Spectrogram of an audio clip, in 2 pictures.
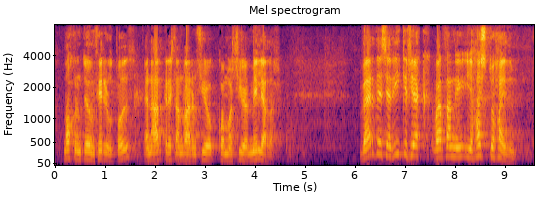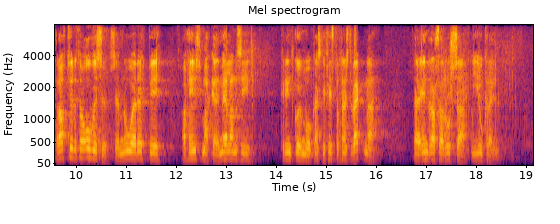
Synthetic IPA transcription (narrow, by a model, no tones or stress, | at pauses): nɔhkɾʏmt̪œːɣʏmfɪɾɪɾuːt̪̚powðʏθɛnaɾðkɾejst̪anːvaɾʏmsjœːkʰɔmasjœːmɪljaɾða̰ɾ̥ | vɛɾðɪðsɛmriːcɪfjɛhkvaɾ̥θanːɪɣiɦajst̪ʏɦaːjðʏm | θɾawht̪fɪɾɪɾ̥θawoːwvɪsʏsɛmnuɛɾʏhpɪ | a̰wɦejmsmar̥kaðɪmɛðlanːasi | kʰɾiŋkʏmɔɣkʰanscɪfɪ̥st̪ɔfɾɛmst̪vɛkna | ɪnrawsarusaiuːkʰɾajḭnʏ̰m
